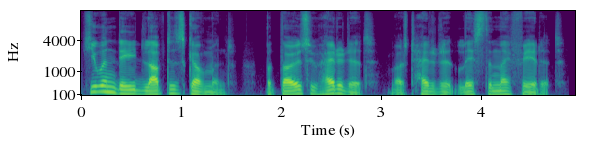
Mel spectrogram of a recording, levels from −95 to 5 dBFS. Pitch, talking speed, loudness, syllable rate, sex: 105 Hz, 220 wpm, -20 LUFS, 5.8 syllables/s, male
